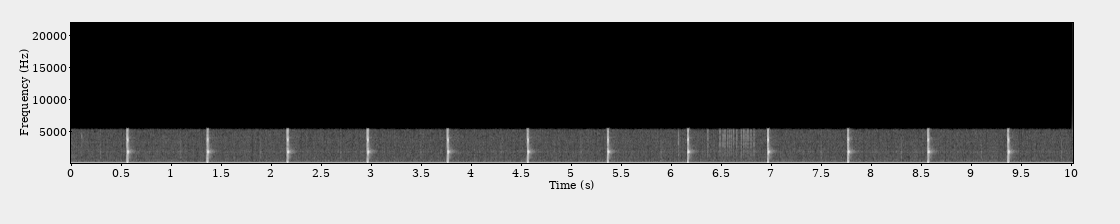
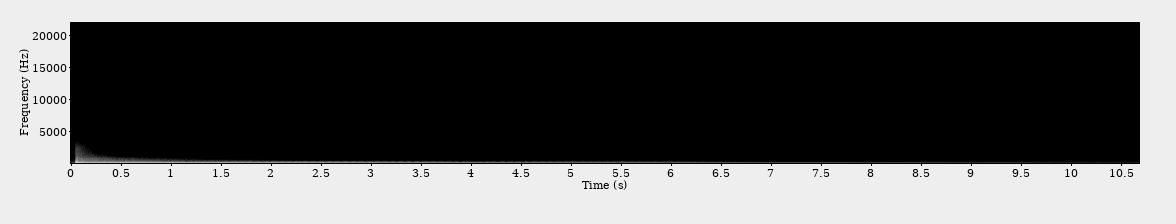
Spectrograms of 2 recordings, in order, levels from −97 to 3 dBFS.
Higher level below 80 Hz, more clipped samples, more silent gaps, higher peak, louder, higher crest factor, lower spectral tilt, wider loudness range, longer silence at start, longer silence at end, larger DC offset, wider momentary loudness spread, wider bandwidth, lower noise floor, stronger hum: first, -28 dBFS vs -36 dBFS; neither; neither; first, 0 dBFS vs -12 dBFS; first, -17 LUFS vs -36 LUFS; about the same, 22 dB vs 24 dB; second, -3.5 dB/octave vs -14 dB/octave; second, 1 LU vs 25 LU; first, 1.35 s vs 0.05 s; second, 0.6 s vs 6.15 s; first, 6% vs under 0.1%; second, 1 LU vs 26 LU; first, 5.4 kHz vs 1 kHz; second, -51 dBFS vs -86 dBFS; neither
